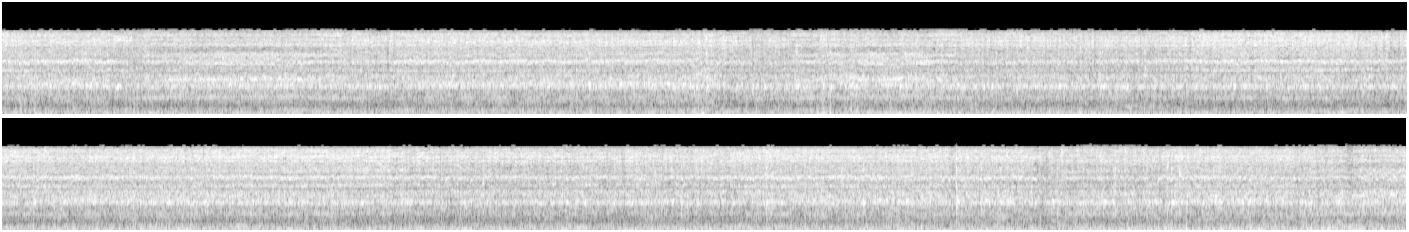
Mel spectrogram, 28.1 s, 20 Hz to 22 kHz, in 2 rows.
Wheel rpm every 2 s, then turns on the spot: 160, 160, 160, 160, 160, 170, 160, 160, 170, 170, 170, 160, 160, 160.
none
